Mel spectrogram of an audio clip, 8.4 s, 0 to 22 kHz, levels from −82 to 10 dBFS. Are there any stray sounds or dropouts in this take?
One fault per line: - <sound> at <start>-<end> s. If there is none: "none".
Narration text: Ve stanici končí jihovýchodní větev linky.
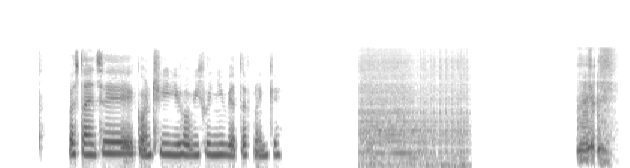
- squeak at 4.8-6.3 s
- throat clearing at 7.7-8.3 s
